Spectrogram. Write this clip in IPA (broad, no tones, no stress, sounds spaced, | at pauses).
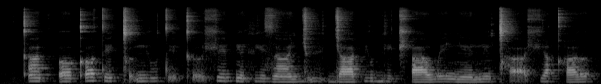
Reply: kʼ ã t͡sʼ ʌ kʼ ʌ t e ǀ ə̰ mʲ u t ḛ kʼ ə̰ ʃ e pʲ ə̃ fʲ e z ã ɟ ə̰ vʲ ə̰ ɟ a pʲ u bʲ e t͡ʃʼ a w e ɲ ẽ mʲ ə̃ ǀʰ a̰ ʃ i qʰ ə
